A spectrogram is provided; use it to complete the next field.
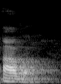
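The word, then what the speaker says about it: hour: इसको पढ़ते हैं तो इस प्रकार पढ़ते हैं आव क्योंकि इसमें एच साइलेंट होता है जब एच साइलेंट होता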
